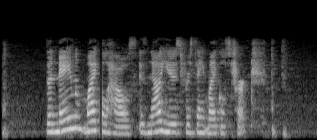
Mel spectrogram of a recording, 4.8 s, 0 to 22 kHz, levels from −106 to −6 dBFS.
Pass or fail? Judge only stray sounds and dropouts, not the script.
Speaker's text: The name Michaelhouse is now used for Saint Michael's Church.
fail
